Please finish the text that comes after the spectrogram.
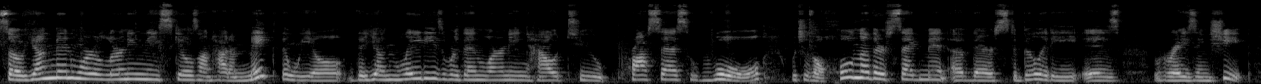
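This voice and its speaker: A woman giving an unscripted, casual hobby vlog, thinking aloud in short, halting phrases. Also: medium pitch, mellow, low-quality recording. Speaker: craft vlogger.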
